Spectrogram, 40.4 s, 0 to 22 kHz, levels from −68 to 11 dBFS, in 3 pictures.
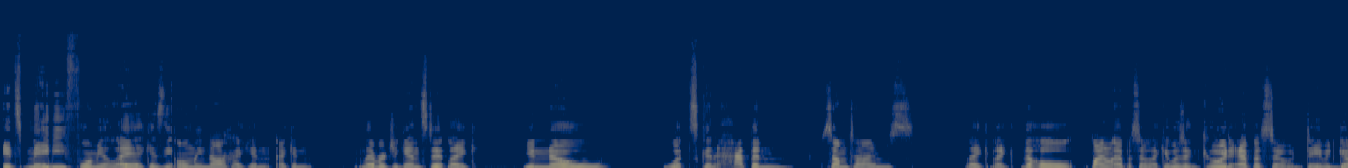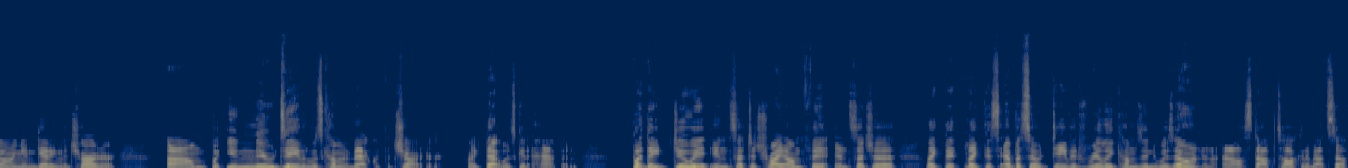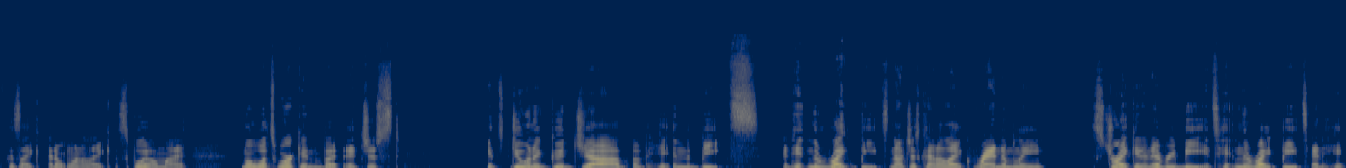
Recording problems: none

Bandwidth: 17.5 kHz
